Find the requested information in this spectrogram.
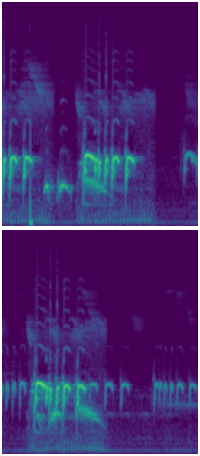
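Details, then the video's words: Frequently singing local zebra dove, kept as a training recording: two loud rolling coo bursts, each followed by a tail of short, even, repeated coos at a steady pitch. "Perkutut Lokal Gacor Suara Merdu"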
